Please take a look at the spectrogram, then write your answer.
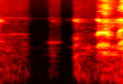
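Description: Roosters at a village poultry market in Hasnabad, with short clucks and calls near the start, then a louder, harsher burst of crowing in the final half second.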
